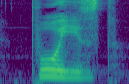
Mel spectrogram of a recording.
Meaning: train (line of connected cars or carriages)
- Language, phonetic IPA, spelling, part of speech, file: Ukrainian, [ˈpɔjizd], поїзд, noun, Uk-поїзд.ogg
